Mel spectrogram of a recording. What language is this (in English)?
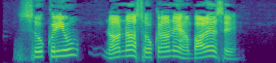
Wadiyara Koli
